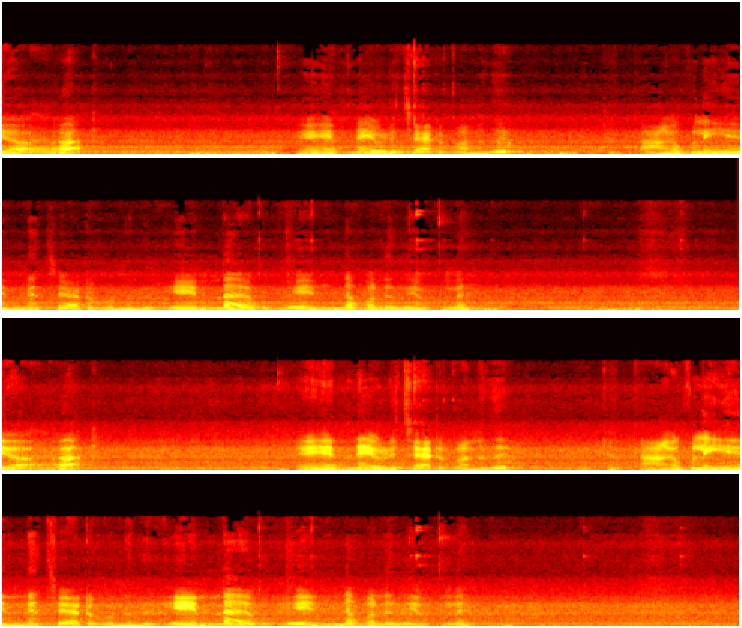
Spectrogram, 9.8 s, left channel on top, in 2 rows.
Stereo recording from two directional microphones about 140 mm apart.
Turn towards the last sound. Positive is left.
turn(degrees=20)  # may be behind; listen again after turning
